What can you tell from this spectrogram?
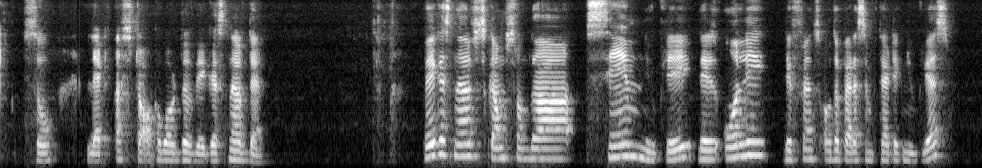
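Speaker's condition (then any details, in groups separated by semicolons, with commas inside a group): No condition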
